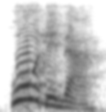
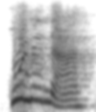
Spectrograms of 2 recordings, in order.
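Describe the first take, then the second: First: It is said with the stress pattern meaning caught. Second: It is said with the stress pattern meaning late. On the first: Someone has been caught. "Pero kung huli na, no? You are catching that criminal" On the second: Someone is late or last. "Kung huli na, nahuhuli. Okay? Last siya"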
